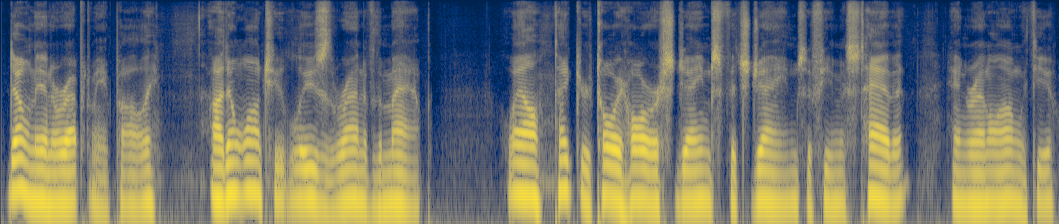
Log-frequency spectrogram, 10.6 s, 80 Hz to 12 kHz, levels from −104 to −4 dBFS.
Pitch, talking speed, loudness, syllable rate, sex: 130 Hz, 170 wpm, -17 LUFS, 4.7 syllables/s, male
